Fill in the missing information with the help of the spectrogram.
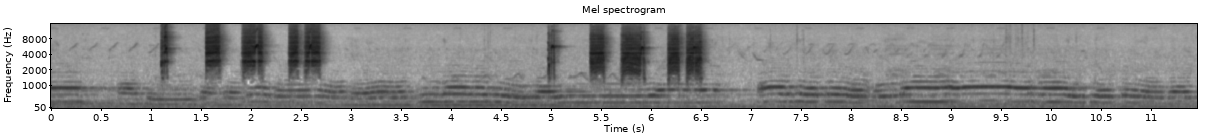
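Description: Caged black francolin calling: two loud phrases of harsh notes, four notes about a second in and five notes about five seconds in.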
